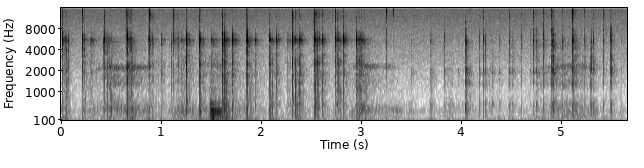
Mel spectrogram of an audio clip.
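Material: Soap.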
